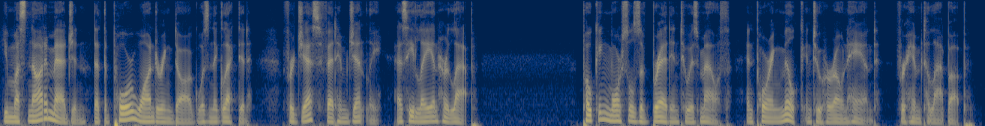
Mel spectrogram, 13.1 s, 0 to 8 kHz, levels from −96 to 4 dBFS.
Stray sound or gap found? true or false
false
